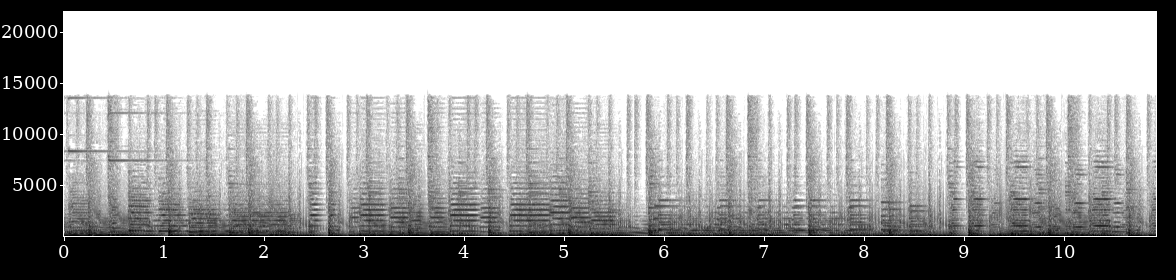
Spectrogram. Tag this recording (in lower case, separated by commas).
music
